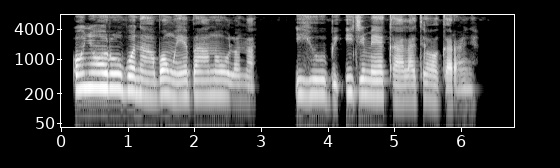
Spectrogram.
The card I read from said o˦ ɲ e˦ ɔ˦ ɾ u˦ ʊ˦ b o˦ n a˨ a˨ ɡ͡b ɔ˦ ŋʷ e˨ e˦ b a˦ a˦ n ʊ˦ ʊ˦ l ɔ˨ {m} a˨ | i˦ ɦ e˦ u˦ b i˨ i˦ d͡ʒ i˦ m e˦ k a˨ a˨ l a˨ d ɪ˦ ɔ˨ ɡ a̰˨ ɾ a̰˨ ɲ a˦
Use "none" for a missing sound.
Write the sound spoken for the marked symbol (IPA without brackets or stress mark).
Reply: n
